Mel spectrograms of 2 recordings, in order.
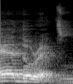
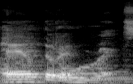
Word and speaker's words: Eldoret: And I'm seeing a place called Eldoret.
